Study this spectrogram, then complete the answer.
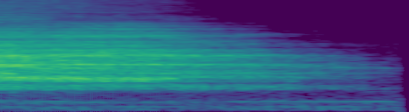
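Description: A single powerful exhale from a Kundalini yoga breathing exercise, a long breathy rush of air through the mouth that starts loud and close and fades steadily over about two seconds, with no talking.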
